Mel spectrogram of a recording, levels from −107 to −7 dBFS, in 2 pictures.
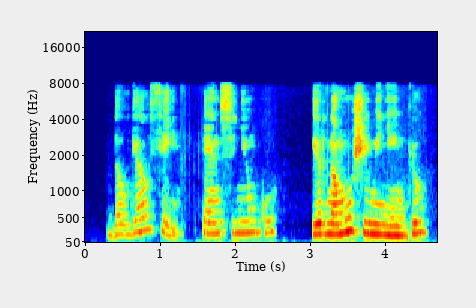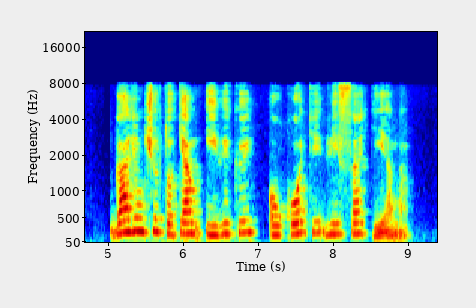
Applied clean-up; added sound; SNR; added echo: neural mask model RNNoise.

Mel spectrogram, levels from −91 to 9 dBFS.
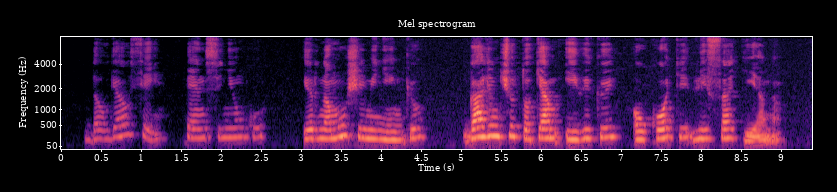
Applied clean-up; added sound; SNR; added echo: none; none; none; none.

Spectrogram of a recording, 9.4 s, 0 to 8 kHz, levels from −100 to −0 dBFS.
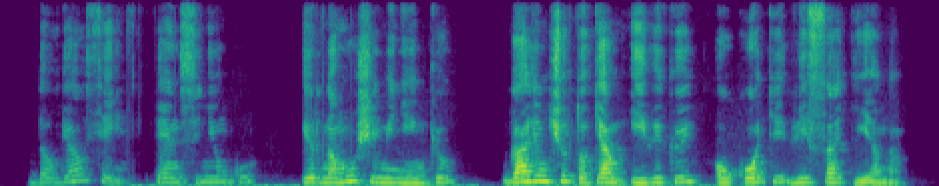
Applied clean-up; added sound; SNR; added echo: neural mask model Resemble Enhance denoiser.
